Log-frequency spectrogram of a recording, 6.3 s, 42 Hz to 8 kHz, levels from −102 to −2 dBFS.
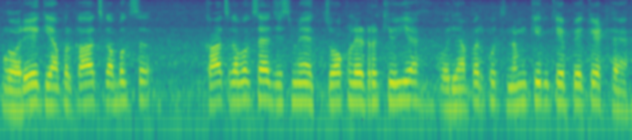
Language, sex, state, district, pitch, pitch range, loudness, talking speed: Hindi, male, Rajasthan, Bikaner, 170 Hz, 155-180 Hz, -15 LUFS, 230 wpm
